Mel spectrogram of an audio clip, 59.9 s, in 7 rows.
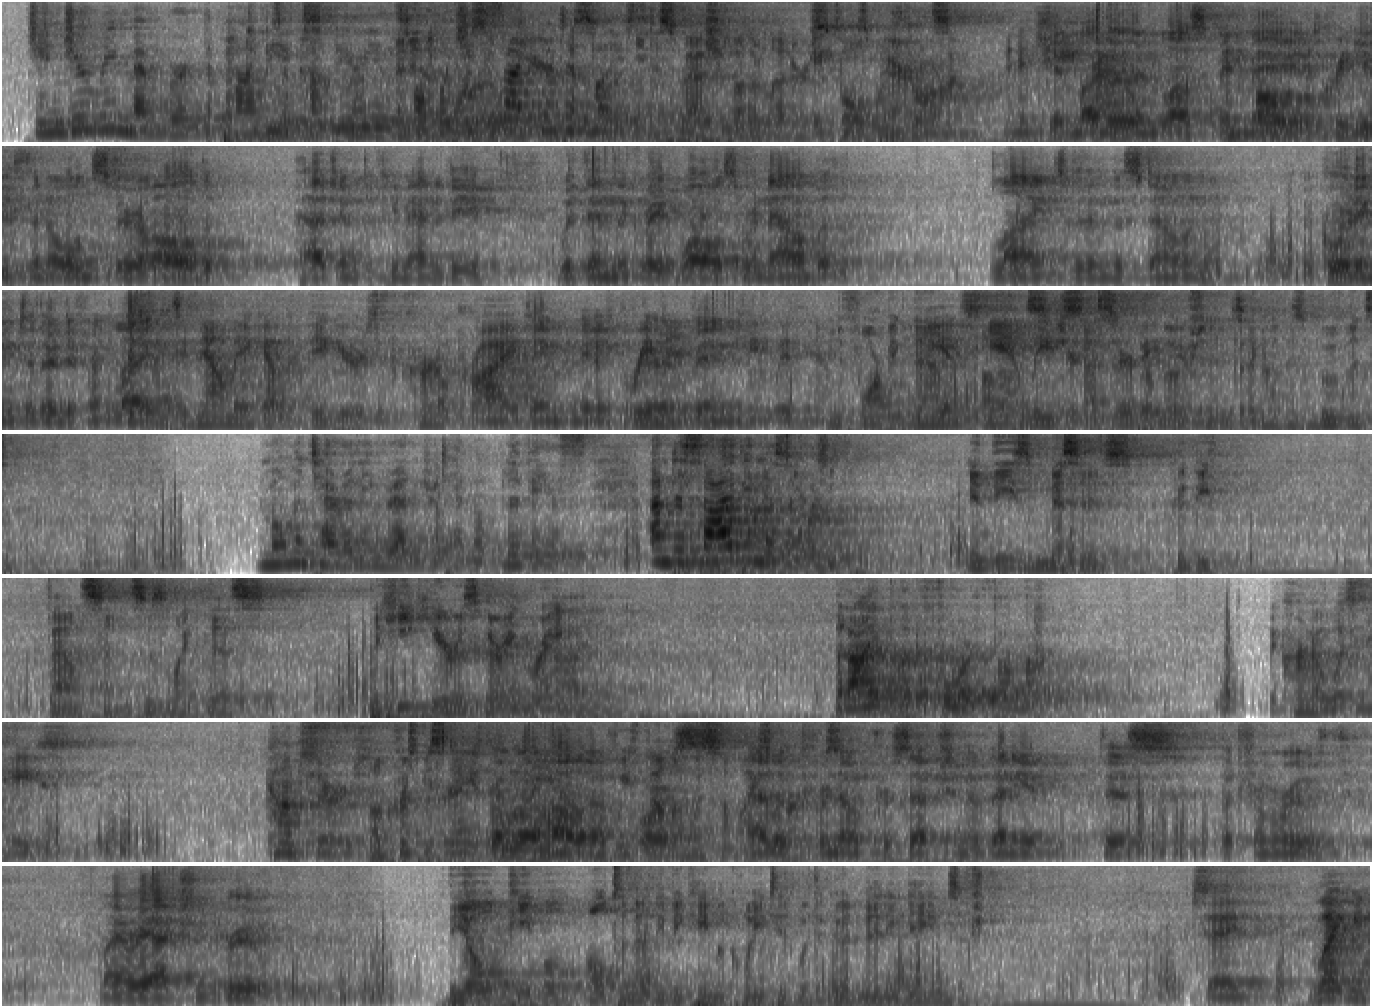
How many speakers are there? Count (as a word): five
